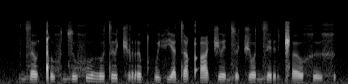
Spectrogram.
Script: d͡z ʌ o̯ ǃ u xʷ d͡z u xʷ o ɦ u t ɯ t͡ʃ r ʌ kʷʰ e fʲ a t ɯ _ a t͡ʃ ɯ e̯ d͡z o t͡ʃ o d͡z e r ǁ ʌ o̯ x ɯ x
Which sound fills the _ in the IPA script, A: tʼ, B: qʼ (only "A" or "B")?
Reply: B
